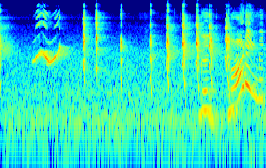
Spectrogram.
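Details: A pet talking Indian ringneck (rose-ringed) parakeet chatters: a rising-and-falling whistled phrase, then a string of sharp clipped squawks and a final burst of harsh, speech-like syllables.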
